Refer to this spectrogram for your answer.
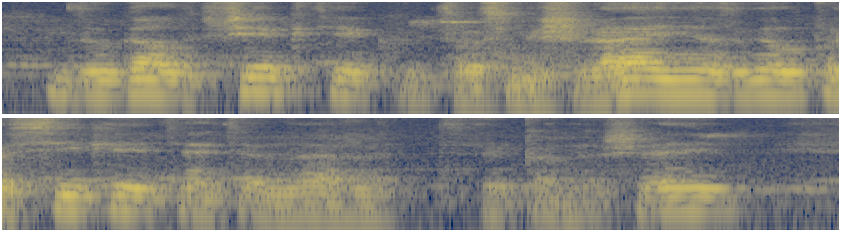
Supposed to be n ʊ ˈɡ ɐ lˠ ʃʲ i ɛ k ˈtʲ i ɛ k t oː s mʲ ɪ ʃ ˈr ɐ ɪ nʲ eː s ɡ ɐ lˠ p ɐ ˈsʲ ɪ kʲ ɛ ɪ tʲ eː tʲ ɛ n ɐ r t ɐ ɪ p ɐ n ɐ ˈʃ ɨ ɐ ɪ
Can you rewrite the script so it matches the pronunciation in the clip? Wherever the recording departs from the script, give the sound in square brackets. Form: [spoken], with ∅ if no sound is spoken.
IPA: n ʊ ˈɡ ɐ lˠ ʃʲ i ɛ k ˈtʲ i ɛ k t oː s mʲ ɪ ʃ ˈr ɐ ɪ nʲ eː s ɡ ɐ lˠ p ɐ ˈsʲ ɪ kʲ ɛ ɪ tʲ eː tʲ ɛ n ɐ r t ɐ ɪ p ɐ n ɐ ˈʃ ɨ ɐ ɪ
